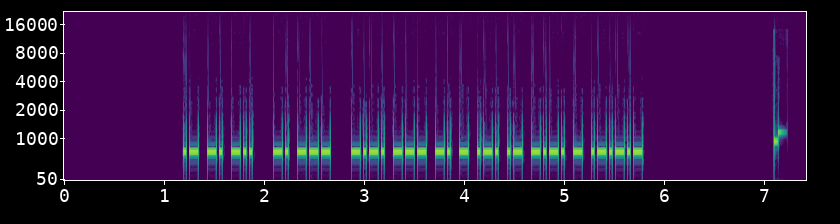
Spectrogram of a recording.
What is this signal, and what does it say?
Morse code, heard as a keyed tone, about 40 wpm, 700 Hz. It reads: AND NO CONTRACT.
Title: Sentences from Top 1400 Words 40wpm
